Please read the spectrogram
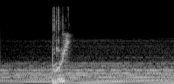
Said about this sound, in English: in the thinnest pool of water beneath you, and you can hear the dripping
